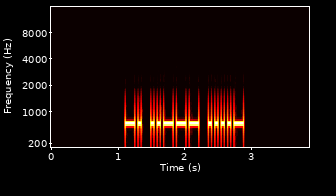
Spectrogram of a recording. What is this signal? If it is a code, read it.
Morse code, heard as a keyed tone, about 25 wpm, 700 Hz. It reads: N24
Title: Common Cut Numbers - 3-Digit 25wpm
